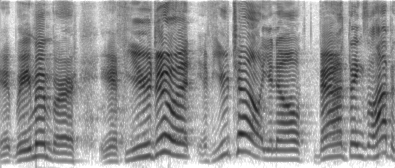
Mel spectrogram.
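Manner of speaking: mock dark, foreboding, ominous voice. Retelling what they still say, in a put-on ominous voice. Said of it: "with this ominous voice".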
